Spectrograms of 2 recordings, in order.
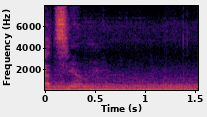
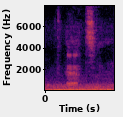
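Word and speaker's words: Atsion: So, now we're on Quaker Bridge, uh, Ation Road. Not sure if that's the correct pronunciation. Atson, I guess. A t S I O N. Atson.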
